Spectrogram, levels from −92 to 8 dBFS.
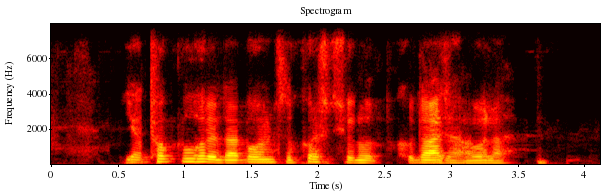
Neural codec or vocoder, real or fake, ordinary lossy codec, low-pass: codec, 16 kHz in and 24 kHz out, 0.6 kbps, FireRedTTS-2 codec; fake; Opus, 24 kbps; 7.2 kHz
